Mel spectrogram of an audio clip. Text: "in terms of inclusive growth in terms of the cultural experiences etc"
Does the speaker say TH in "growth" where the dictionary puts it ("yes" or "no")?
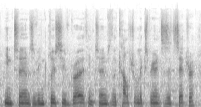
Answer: yes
